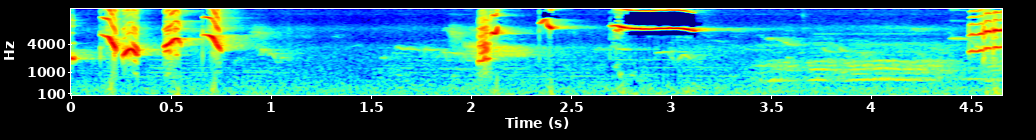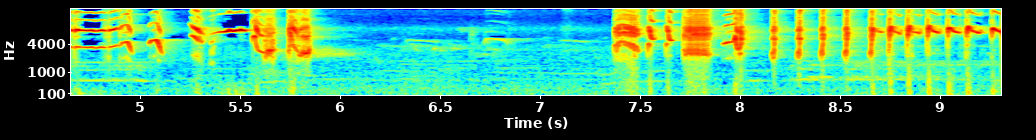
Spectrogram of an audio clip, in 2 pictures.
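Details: Lively orange-headed thrush song played to coax other thrushes into song: scattered high whistled phrases and quick chips with pauses, building to a fast, rattling sequence of very high repeated notes.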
